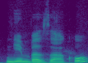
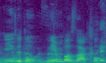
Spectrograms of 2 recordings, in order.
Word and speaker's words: Nyimbo Zako: Nyimbo Zako. Oh, you pronounced it wrong. Nyimbo Zako.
